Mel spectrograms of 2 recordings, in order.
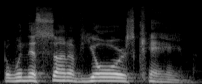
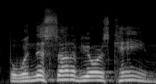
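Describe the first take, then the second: First: It is read in a bitter, resentful tone. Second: It is read in a plain, neutral tone. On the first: The speaker calls it right. "that's better" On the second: The speaker calls it wrong. "I probably should have read it differently"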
